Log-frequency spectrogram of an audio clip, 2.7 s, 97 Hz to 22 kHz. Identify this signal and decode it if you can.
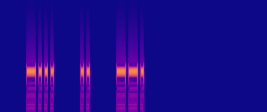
Morse code, heard as a keyed tone, about 40 wpm, spaced as for 23 wpm, 700 Hz. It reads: BIG
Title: 3x Character Spacing - Top 300 Words - 40wpm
